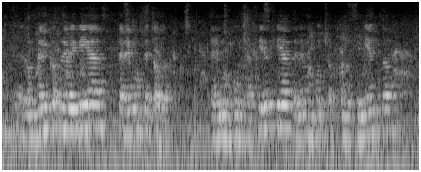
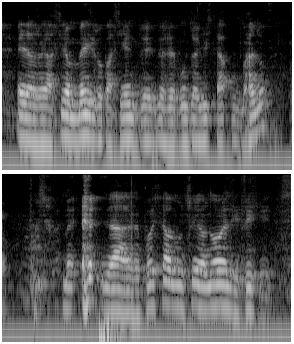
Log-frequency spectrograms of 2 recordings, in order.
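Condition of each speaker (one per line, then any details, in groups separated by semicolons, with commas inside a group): No condition
Tongue cancer, partial glossectomy; half of tongue removed for cancer; over 25 years since cancer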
